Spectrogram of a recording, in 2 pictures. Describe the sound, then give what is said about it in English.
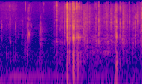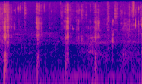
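Quiet crunching and chewing of a dry snack, a string of crisp irregular bites, with a brief burst of bag crinkling near the start. No one speaks. “there's just little tiny blips every time I crunch.”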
